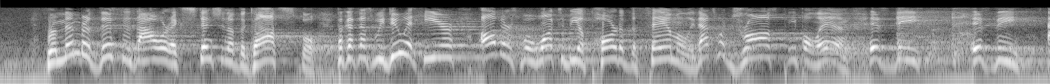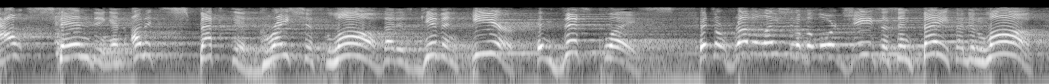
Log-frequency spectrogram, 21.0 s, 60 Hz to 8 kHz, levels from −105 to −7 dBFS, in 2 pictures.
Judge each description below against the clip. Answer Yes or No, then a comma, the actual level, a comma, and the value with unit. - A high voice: Yes, very high, 280 Hz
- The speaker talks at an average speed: Yes, average, 165 wpm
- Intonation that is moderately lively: Yes, average, 4.5 semitones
